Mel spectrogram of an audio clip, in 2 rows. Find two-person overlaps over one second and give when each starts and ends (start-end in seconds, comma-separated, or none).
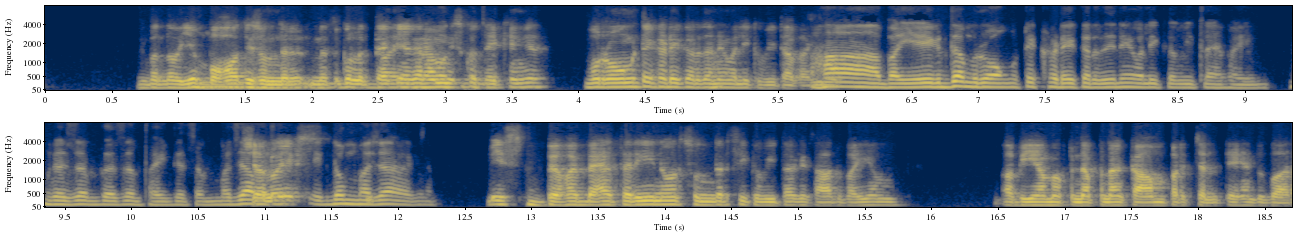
1.1-3.5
